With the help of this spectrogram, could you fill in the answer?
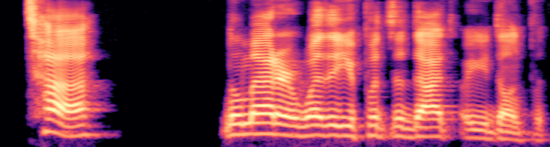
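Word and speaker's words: ת: dot a different way with the dot is going to be the harder sound without the dot it's going to be the softer sound historically right so you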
